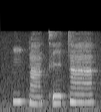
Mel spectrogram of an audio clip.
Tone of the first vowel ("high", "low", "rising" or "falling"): high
